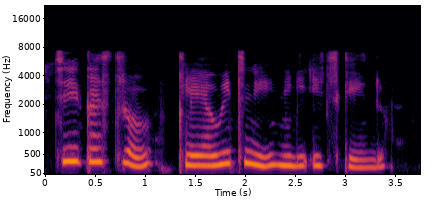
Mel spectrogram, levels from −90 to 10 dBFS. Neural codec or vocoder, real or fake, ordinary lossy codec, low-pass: codec, 16 kHz, 2 kbps, FreqCodec, larger model; fake; MP3, 64 kbps; 7.2 kHz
